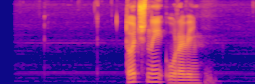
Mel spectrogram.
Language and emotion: Russian, neutral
